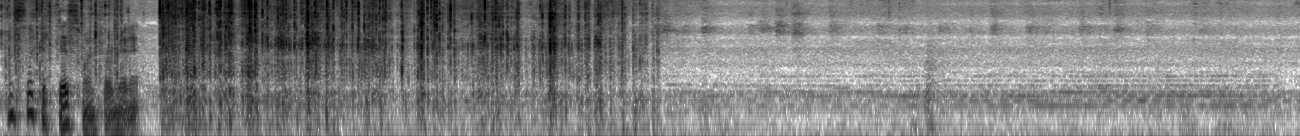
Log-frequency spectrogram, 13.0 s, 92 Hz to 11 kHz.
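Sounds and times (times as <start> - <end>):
plastic bag crinkling: 0.0 - 6.6.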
